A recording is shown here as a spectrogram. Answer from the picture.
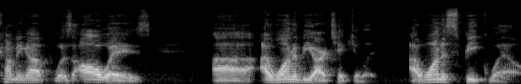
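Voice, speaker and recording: This man speaks with an American accent at a fairly slow pace. His pitch sits in the medium range. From US, central Los Angeles. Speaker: management consultant. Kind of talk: interview conversation. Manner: loud; articulate, with many repetitions.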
